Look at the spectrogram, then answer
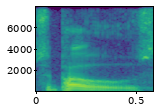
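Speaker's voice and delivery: suppose with stress on second syllable, -pose. Teaching English word stress in Spanish: stress on second syllable of suppose. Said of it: "La segunda sílaba lleva la, el estrés".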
